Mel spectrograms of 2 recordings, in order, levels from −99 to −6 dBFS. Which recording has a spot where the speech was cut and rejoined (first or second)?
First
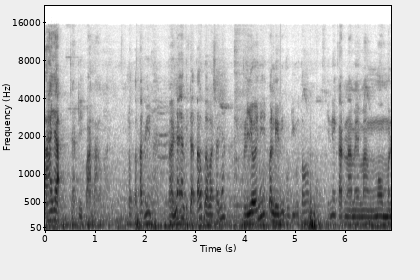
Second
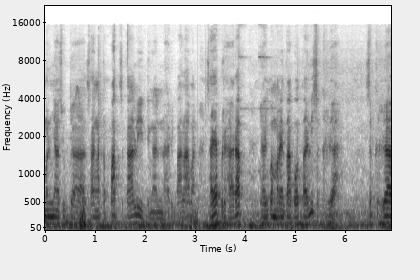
first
